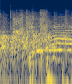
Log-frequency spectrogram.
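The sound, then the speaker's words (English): A live crowd bursts into loud, steady applause for a man being called up to say hi, dense clapping layered with cheering voices and a rising whistle-like whoop toward the end. “Let's give it up”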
